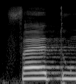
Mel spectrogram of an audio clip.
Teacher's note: Wasi'atan fatuha. Ha mad tabi'i zahiri karena ada alif sebelumnya baris fathah, maka huruf ha dipanjangkan 2 harokat.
